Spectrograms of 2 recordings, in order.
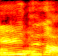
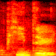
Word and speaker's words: BUIDL: 빌드가 아니라 비들.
